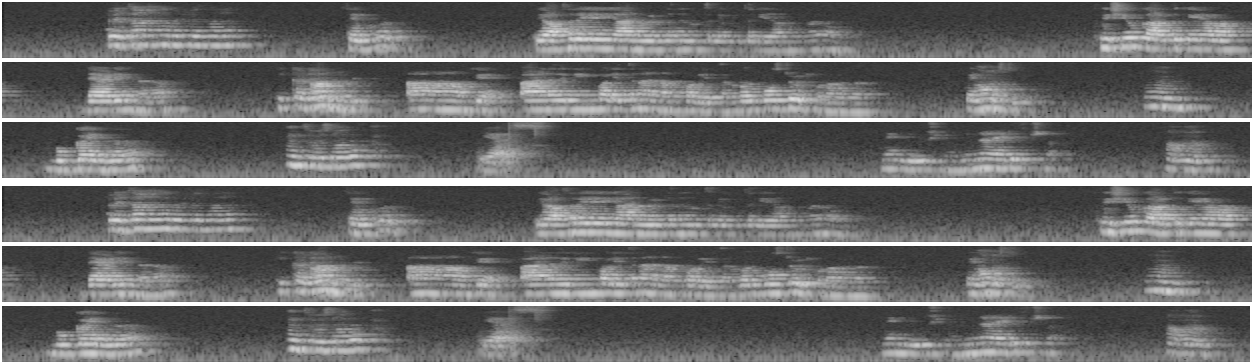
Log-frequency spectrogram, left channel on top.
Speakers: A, on the left (about 85°); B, on the left (about 35°).
A: పెడత ఆనంగ పెట్లేదు మళ్ళ
B: తెలవదు ఇగ అసలే ఆయన పెడితేనే చూత్తలేకపోతే లేద అనుకున్నాడే రిషివ్ కార్తికేయ డాడీ ఉన్నాడా
A: ఇక్కడే
B: అ
A: ఉన్నాడు
B: ఆ ఓకే ఆయనది నేను ఫాలో చేస్తాను ఆయన నన్ను ఫాలో చెత్తండు వాళ్ళు పోస్ట్ పెట్టుకున్నారు అన్నట్టు ట్వంటీ
A: అవునా
B: ఫస్ట్
A: హ్మ్
B: బుగ్గా ఏంది కదా
A: చూసినవుగా
B: ఎస్ నేను చూష్ణ నిన్న నైట్ చూష్ణ
A: అవునా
